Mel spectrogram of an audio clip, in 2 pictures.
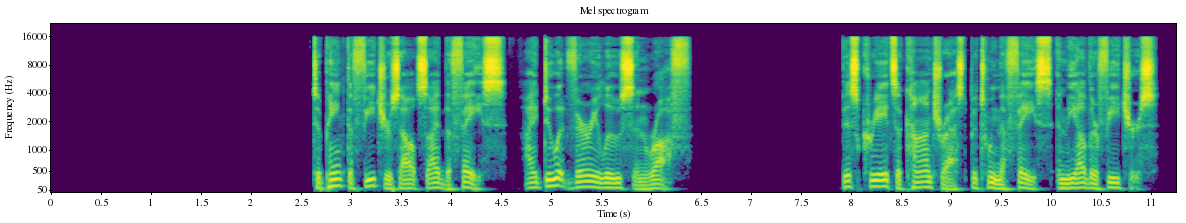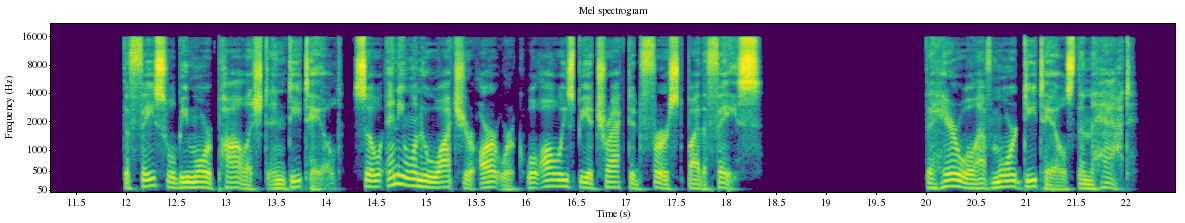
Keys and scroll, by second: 5.2 super+s, 6.2 End, 11.1 4.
